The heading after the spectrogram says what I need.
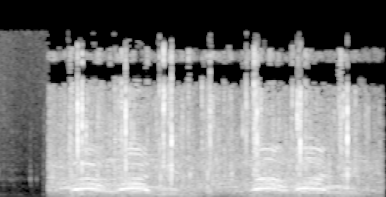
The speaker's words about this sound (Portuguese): Houve aplausos e gritos com o nome de Navalny e não há guerra na Ucrânia. Milhares de pessoas desafiaram as autoridades russas que avisaram que não tolerariam protestos não autorizados.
